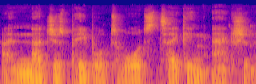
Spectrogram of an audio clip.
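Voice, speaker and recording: Speech moves at a fairly slow pace amid noticeable background noise. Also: man. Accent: Norfolk. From Norfolk, England. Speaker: web designer. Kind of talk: casual talk to camera.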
